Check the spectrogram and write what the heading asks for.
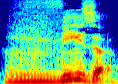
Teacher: I said visa with an unvoiced F. I should have said visa with a voiced V.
